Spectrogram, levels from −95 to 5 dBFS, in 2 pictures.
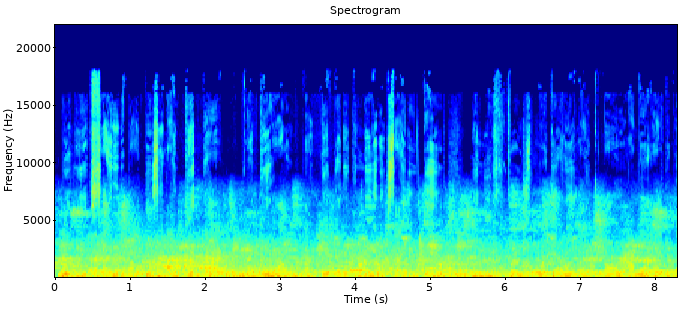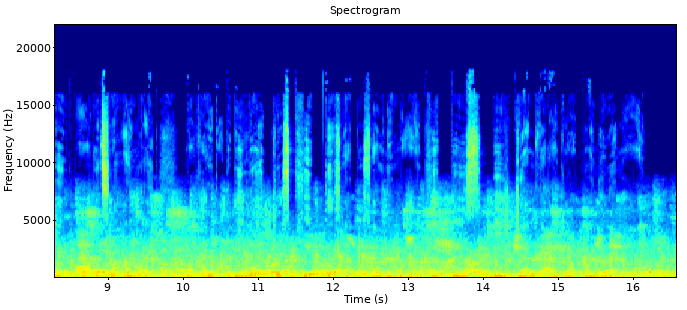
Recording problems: murmuring crowd; very loud; throughout; 4 dB above the speech

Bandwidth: 18 kHz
